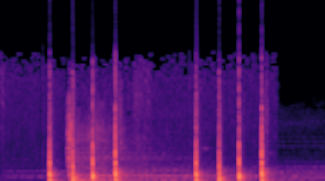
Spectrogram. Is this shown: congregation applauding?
no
